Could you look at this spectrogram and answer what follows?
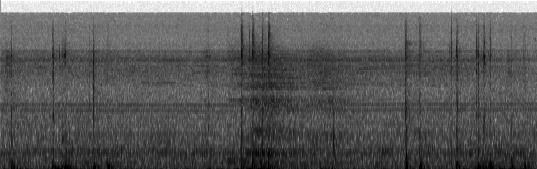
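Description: A few irregular computer keyboard keystrokes, with a quick run of several key clicks about two and a half seconds in.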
